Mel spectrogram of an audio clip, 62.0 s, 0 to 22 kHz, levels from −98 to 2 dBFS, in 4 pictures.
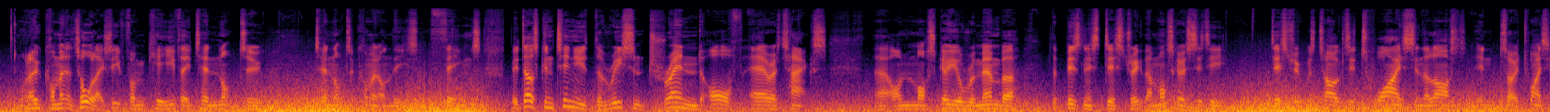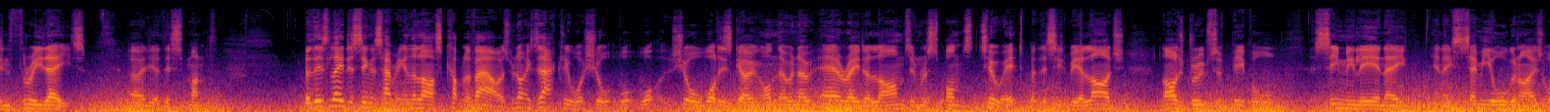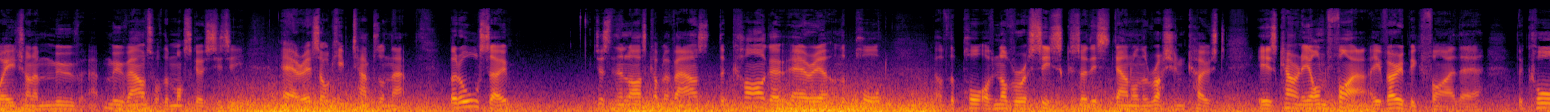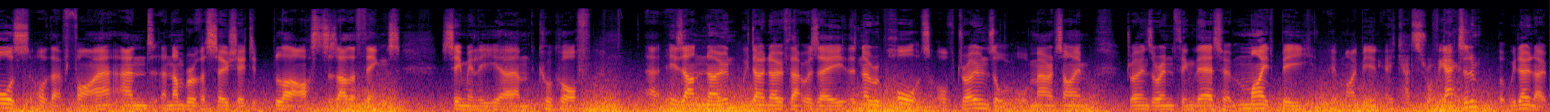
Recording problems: wind noise on the microphone; heavy; 7 dB below the speech

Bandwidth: 15.5 kHz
